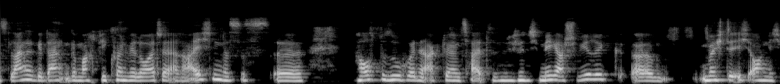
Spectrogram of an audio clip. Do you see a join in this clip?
no; 0 cuts

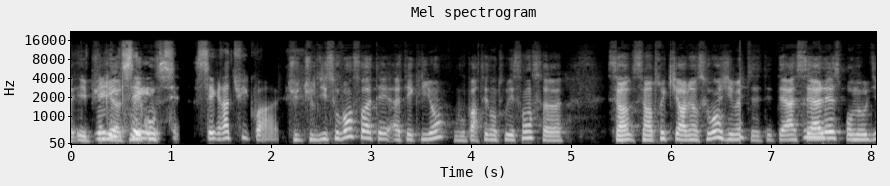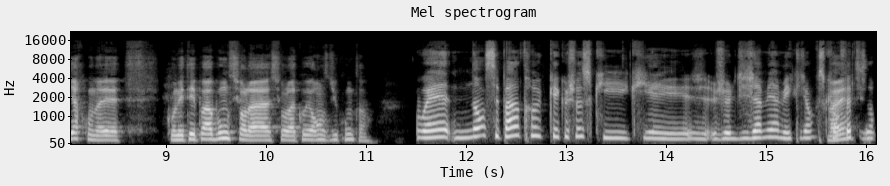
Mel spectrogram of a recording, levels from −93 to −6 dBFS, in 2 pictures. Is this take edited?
yes; 1 cut; at 2.1 s

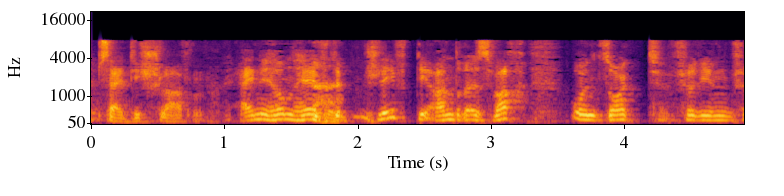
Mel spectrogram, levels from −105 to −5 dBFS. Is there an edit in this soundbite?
no; 0 cuts

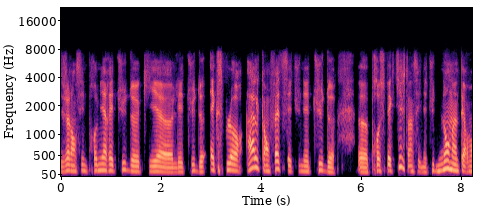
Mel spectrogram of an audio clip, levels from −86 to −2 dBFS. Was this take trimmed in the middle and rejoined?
yes; 1 cut; at 6.9 s

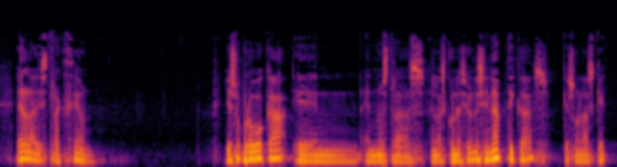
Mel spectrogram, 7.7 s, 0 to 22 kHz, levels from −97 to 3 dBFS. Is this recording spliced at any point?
yes; 1 cut; at 2.7 s

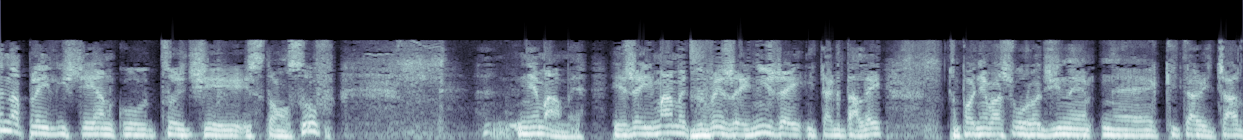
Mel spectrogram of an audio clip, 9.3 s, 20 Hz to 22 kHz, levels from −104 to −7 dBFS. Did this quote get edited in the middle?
yes; 1 cut; at 5.2 s

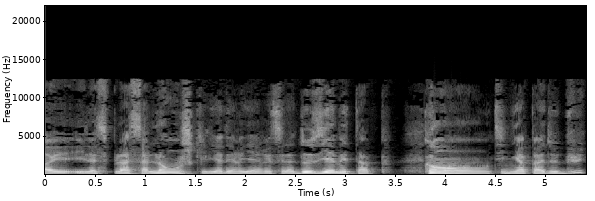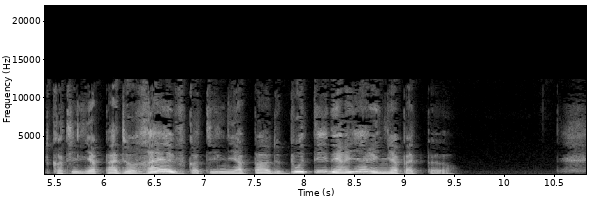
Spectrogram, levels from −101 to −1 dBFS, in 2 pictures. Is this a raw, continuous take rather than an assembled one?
no; 1 cut; at 3.8 s

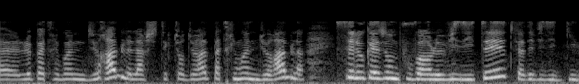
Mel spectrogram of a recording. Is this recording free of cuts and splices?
no; 1 cut; at 3.4 s

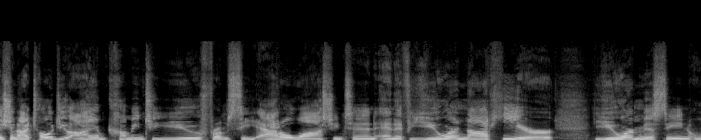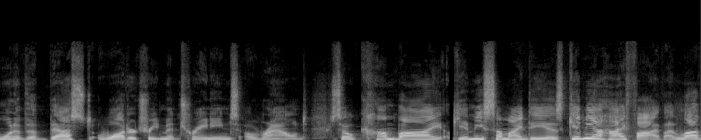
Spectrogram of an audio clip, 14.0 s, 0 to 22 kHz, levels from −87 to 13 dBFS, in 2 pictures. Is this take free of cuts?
no; 2 cuts; at 10.3 s, 11.5 s

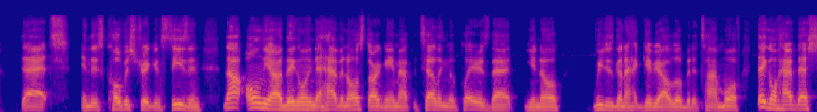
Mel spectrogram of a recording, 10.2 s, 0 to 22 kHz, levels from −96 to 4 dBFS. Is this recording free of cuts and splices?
yes; 0 cuts

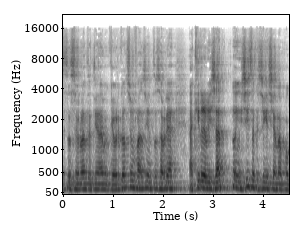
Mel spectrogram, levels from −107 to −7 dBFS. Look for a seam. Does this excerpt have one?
yes; 1 cut; at 3.4 s

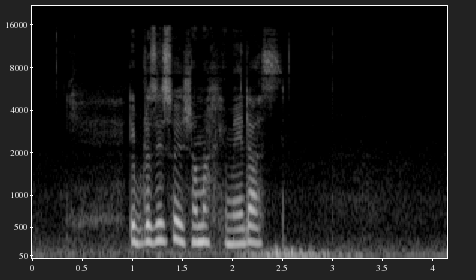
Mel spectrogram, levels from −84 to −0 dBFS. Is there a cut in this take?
yes; 1 cut; at 0.9 s

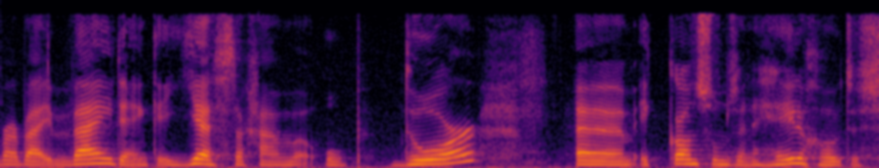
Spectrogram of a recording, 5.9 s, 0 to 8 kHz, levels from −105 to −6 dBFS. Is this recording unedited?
yes; 0 cuts

